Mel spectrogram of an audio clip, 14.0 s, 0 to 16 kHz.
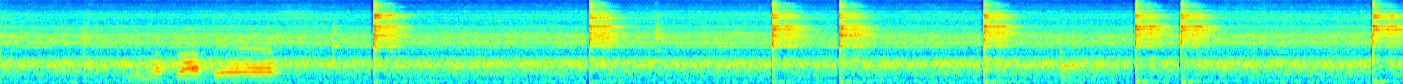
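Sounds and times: hammer striking steel punch: 3.8 - 4.2, 5.9 - 6.3, 7.7 - 8.8, 9.8 - 10.2, 11.4 - 12.2, 13.7 - 14.0.

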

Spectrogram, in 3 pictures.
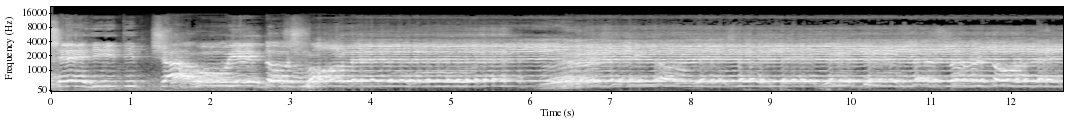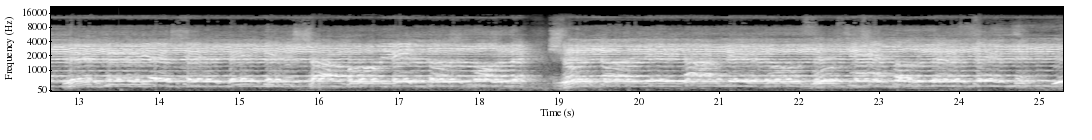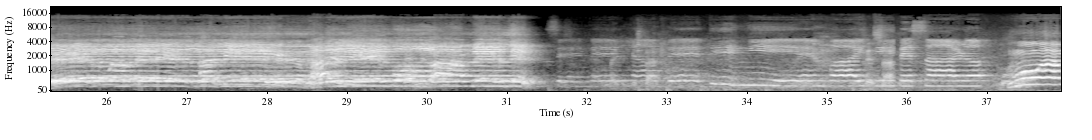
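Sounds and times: men singing a religious song: 0.0 - 31.5, 37.1 - 37.9.

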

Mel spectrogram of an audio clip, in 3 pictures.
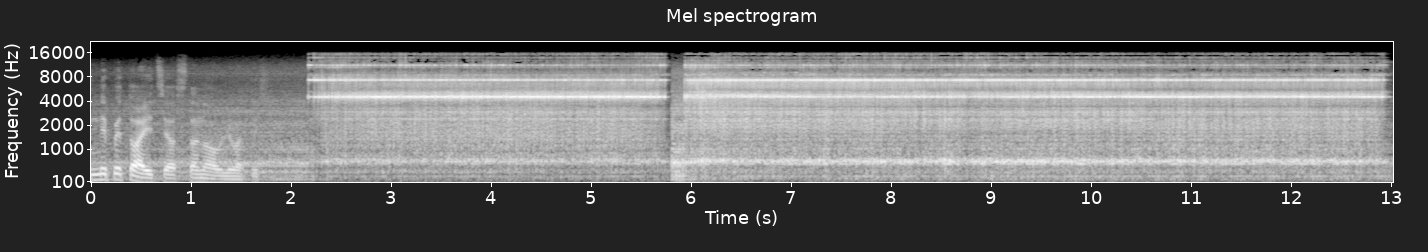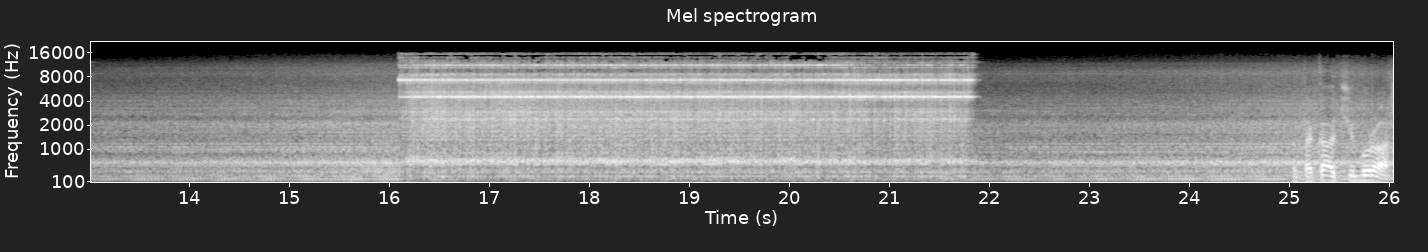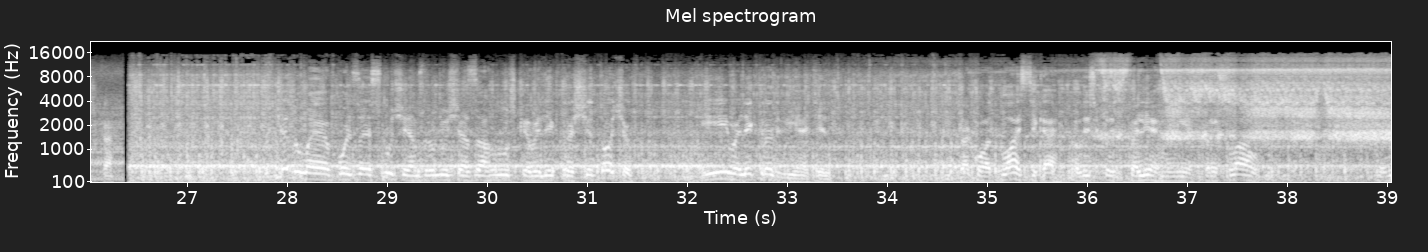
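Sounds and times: grinder motor humming: 2.2 - 13.0, 26.4 - 39.0
grinder wheel screeching on steel: 2.2 - 13.0, 26.4 - 39.0.

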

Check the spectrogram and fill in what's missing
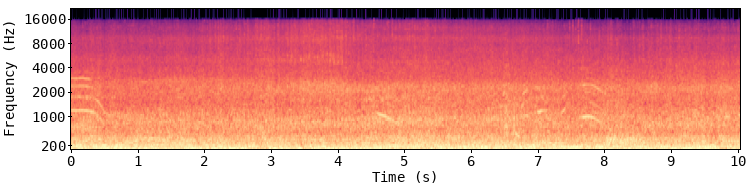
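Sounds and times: monster truck engine droning: 0.0 - 10.0.

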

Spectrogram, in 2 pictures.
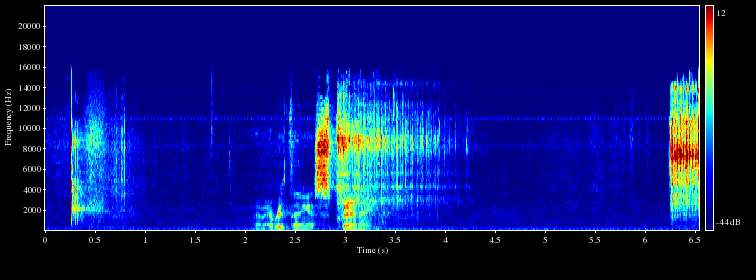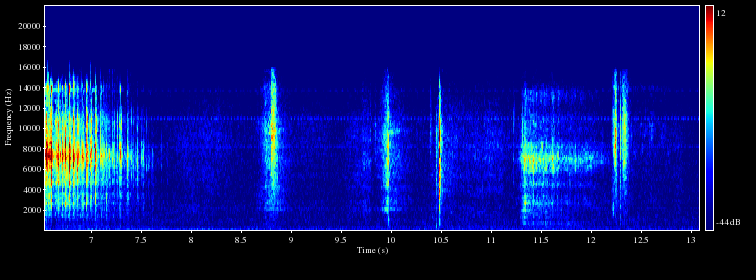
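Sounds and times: crankshaft rattling metallically: 2.9 - 4.2, 6.2 - 7.7.

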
